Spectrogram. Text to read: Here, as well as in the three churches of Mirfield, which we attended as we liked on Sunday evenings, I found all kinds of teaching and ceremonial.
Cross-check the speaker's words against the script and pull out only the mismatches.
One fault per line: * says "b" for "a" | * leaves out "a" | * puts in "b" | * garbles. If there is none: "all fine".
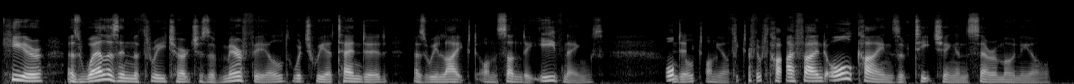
* garbles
